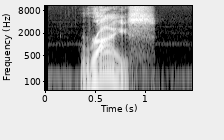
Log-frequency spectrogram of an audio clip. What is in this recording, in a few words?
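"rice", English, male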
